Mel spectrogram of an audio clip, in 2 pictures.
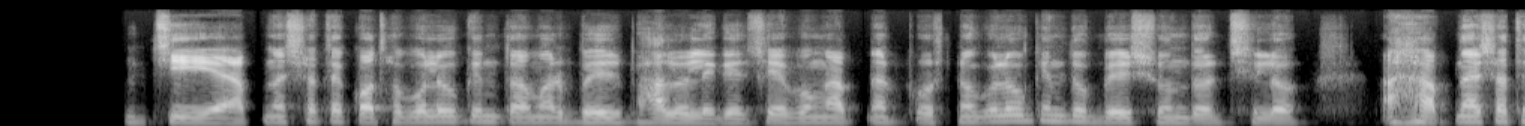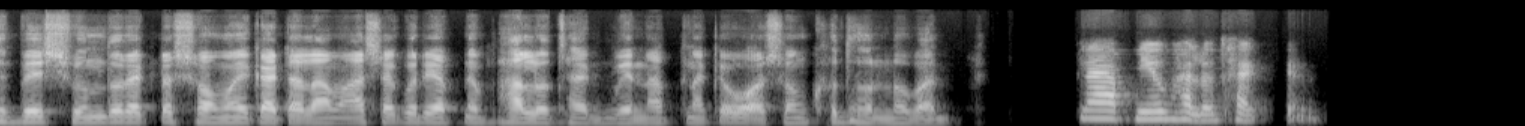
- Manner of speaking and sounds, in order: chuckle; horn
- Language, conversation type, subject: Bengali, podcast, ভুল বোঝাবুঝি হলে আপনি প্রথমে কী করেন?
